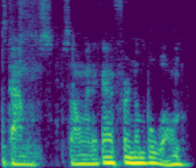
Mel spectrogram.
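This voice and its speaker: A British man from the UK chatting through a crafting tutorial at home, rambling, self-deprecating and quick to giggle. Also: extremely low pitch, dark tone, slight background noise. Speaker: craft vlogger.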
